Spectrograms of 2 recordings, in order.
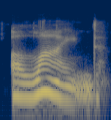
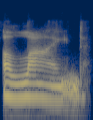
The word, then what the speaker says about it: aligned: 31 temporarily arbitrarily arbitrarily aligned i spelled that like lie but maybe that looks like leaned aligned delayed delayed annals annals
